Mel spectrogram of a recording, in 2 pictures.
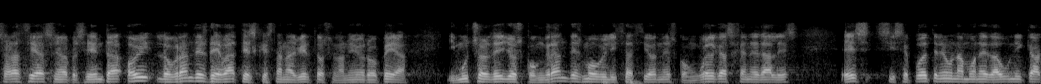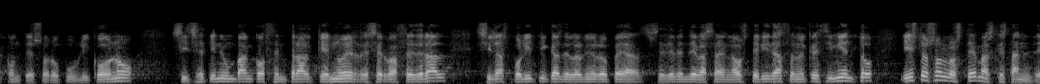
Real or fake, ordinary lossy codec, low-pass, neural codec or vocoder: real; Opus, 16 kbps; 7.2 kHz; none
